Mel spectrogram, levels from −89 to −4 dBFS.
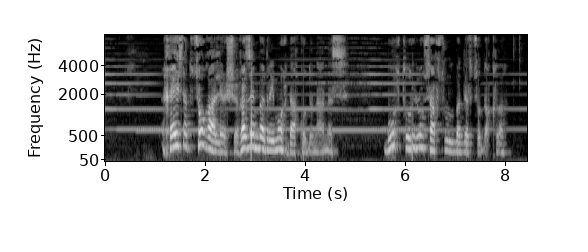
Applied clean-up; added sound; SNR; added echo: none; Bowed string instrument + Wind instrument, woodwind instrument; 16 dB; none.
